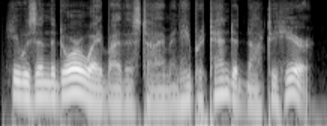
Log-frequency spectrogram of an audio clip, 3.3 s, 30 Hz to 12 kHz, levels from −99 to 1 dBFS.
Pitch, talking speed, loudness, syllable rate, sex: 100 Hz, 255 wpm, -19 LUFS, 5.5 syllables/s, male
